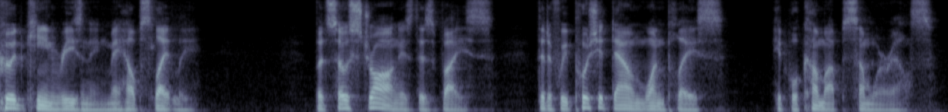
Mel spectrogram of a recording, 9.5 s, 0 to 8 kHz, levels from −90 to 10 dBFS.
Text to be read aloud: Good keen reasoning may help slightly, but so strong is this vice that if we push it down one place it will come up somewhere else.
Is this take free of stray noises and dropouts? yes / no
yes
